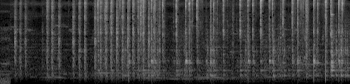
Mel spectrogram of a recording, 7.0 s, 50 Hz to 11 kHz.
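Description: Ratchet wrench clicking rapidly as the main bearing cap bolts of a Mitsubishi 4D56 engine block are run down, with a faint metallic ring. The clicking starts about a second in and is steady and louder from about two seconds.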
